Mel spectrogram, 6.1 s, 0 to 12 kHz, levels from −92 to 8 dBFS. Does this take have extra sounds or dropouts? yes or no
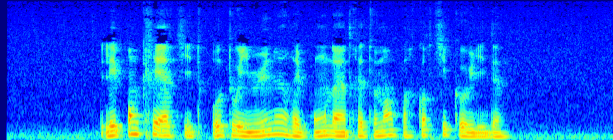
no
